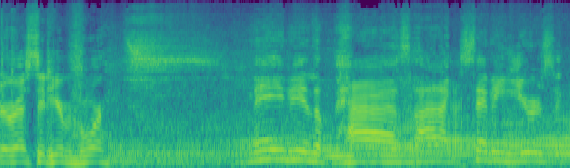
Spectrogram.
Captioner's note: exhales sharply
